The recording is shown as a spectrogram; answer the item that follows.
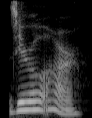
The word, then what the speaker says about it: ZeroR: comom presents how to pronounce z r for this word we combine zero with the letter r z r z r Zer R have a word or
